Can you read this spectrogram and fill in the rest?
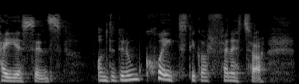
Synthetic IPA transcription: ajəsɨns | ɔndədɪnuːmkʰw̥ejtʰd̥iɡɔrfɛnɛtʰɔ̰

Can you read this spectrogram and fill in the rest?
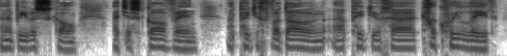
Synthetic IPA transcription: ənəbiːvəskɔlˠad͡ʒəstɡ̥ɔvɨnapʰedjʊχvɔdɔvnapʰedjʊχəkʰalˠkʰw̥ɪlˠɨð

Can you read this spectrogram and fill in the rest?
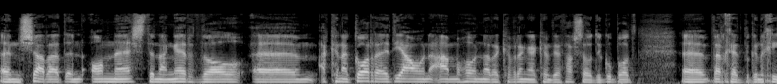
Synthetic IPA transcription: ənʃaɾadənɔnɛsd̥ənaŋɛrðɔlˠəːma̰kʰənaɡɔɾɛdjawna̰mɦʊnaɾəkʰəvrɛŋakʰəmdɛθasɔlˠdiɡʊbɔd̥ | əːmvɛrχɛdbəɡənəχiː

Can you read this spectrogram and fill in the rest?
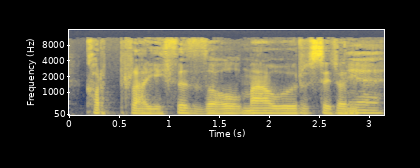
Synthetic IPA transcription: kʰɔrpʰraejθəðɔlˠmawrsɨðən

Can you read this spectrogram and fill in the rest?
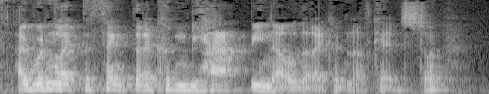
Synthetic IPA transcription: ajwʊdⁿn̩tˡlaɪk̚tʰəθɪ̃ŋk̚ðəɾaɪkʰʊdⁿn̩b̥ihapinawðə̰ɾa̰jkʰʊdⁿn̩thʰa̰v̥kʰɪ̰dz̥tʰɔ̰

